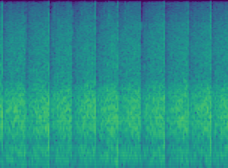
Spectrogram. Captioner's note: applause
